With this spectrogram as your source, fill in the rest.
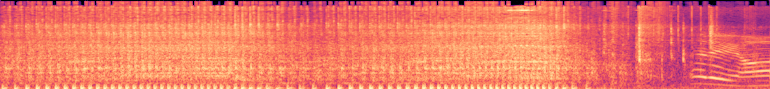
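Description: A Royal Enfield Bullet motorcycle's single-cylinder engine thumps in a fast, even rhythm close by, rising and falling with the throttle, then stalls and cuts out, leaving brief rustling and a faint voice.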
